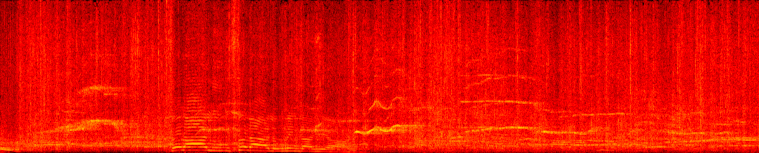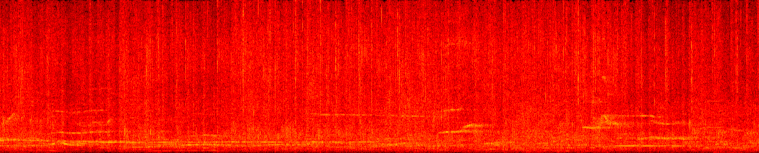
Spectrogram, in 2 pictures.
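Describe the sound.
Sustained, loud applause from a large audience at Széchenyi István University welcoming the university's vice-rector, who is to lead the results announcement: steady and dense, with a man's voice calling out over the clapping near the start and faint crowd voices mixed in.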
